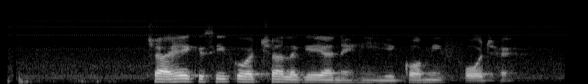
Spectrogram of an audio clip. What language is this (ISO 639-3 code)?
urd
